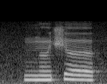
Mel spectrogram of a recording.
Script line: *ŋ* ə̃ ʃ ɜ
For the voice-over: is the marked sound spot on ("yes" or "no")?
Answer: yes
